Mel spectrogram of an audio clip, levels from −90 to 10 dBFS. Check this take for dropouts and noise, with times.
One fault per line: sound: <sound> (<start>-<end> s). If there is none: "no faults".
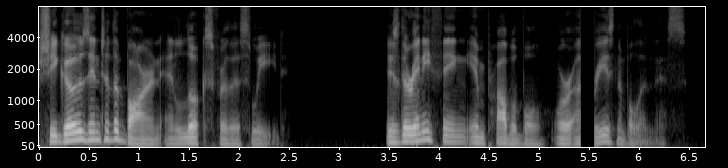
sound: dropout (5.4-5.6 s)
